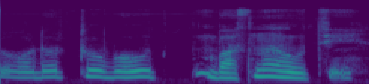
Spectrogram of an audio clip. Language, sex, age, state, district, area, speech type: Odia, male, 30-45, Odisha, Malkangiri, urban, spontaneous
